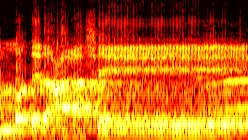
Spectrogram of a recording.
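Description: A man's voice chanting a sermon in a melodic, mournful tune, holding one long steady note from about halfway through.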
